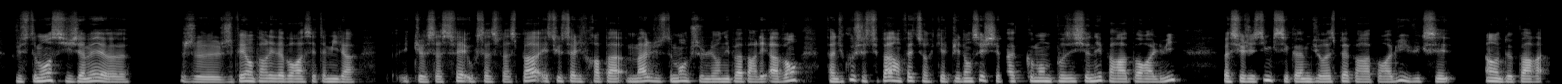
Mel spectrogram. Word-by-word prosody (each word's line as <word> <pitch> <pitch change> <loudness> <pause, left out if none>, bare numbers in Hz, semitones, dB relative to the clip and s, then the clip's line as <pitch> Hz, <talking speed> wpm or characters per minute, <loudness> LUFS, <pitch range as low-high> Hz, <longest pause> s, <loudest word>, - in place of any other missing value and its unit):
justement 145 +5 +2
si 175 -6 -1
jamais, 135 +4 +2
heu, 125 -4 +1 0.5
je 120 -2 -1
je 115 +1 -6
vais 145 - +2
en 150 - +4
parler 145 -1 0
d'abord 135 -1 +2
à 130 - +1
cette 130 0 -5
amie-là 125 -3 -1 0.4
et 145 - -10
que 125 -3 -2
ça 125 +1 -2
se 125 - -2
fait 155 -2 +1
ou - - -2
que - - -9
ça 135 -3 -2
se 125 - -4
fasse 125 -1 -5
pas, 170 +8 +3
est-ce 140 -1 -4
que 155 - -2
ça 140 0 0
lui 135 - -2
fera 140 +1 -2
pas 130 -2 +3
mal 145 +4 +2
justement 145 +2 -1
que 145 - -6
je 155 - -7
ne - - -2
lui 130 - -1
en 130 0 +1
ai 130 - +1
pas 140 0 +2
parlé 125 -2 0
avant? 135 +9 +3 0.3
Enfin 135 - +2
du 130 - -4
coup, - - 0
je 185 -7 -1
sais 145 +2 -6
pas 170 - +5
en 165 - +4
fait 165 +2 -2
sur 140 -4 -4
quel 140 -1 -4
pied 140 0 -3
danser, 145 +6 +1
je - - +3
sais 140 - -2
pas 150 +1 -1
comment 150 +1 0
me 145 - +3
positionner 145 +2 +1
par 145 -6 -2
rapport 130 0 +3
à 130 - +1
lui, 175 +12 -1 0.4
parce 135 -2 +2
que 140 - +2
j'estime 135 +9 +2
que - - -2
c'est 135 - 0
quand 135 - +1
même 135 0 +3
du 130 +1 -1
respect 130 +3 0
par 130 -3 -3
rapport 125 +1 -2
à - - +1
lui, 180 +5 0
vu 140 0 -5
que 135 - -5
c'est 135 0 +1 0.3
1, 150 -2 +5
de 130 -1 -1
par 130 0 +1
135 Hz, 315 wpm, -26 LUFS, 130-150 Hz, 0.5 s, pas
